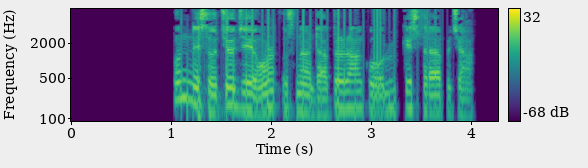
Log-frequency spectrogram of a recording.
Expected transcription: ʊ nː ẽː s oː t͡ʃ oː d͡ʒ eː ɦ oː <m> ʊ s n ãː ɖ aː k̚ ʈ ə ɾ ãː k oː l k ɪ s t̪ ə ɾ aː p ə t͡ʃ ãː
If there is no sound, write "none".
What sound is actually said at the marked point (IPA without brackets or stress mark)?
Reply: ɳ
